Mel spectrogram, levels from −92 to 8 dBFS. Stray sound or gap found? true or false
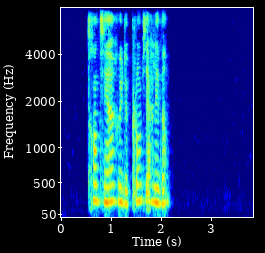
false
